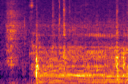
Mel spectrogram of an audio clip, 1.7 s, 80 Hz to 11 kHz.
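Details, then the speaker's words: 2001 Buick LeSabre rear power window: the motor hums and turns under strain with a rough crunching but the glass barely moves; the motor is probably okay, and the jammed regulator needs replacing. "very crunchy in there sounds delicious like cookie monster [Music] uh the window tries to move a little bit you can hear the motor turning which tells me the motor is probably okay but we definitely need a new regulator"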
